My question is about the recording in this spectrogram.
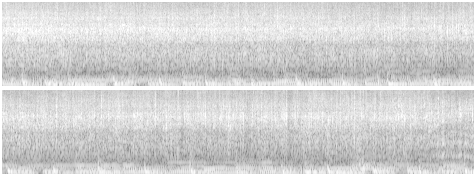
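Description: A whole marinated pomfret is shallow-frying in plenty of oil on a dosa tawa, sizzling steadily. A metal spatula moves and presses the fish against the pan.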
